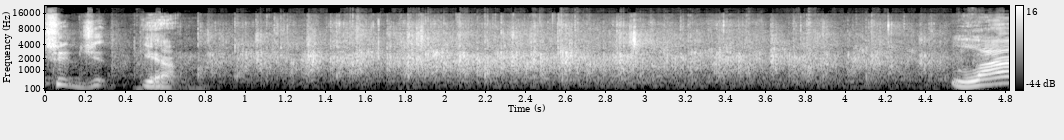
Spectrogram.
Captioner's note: applause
